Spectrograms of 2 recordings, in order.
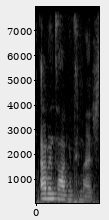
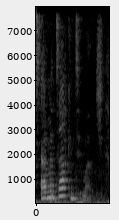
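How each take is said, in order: First: Said in the usual way. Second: Quiet raspy aside after coughing; hoarse mutter. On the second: Real, not acted. To viewers after a coughing fit, a quiet hoarse aside. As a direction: clear the throat and say it softly.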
